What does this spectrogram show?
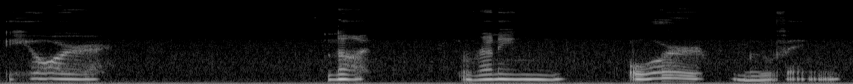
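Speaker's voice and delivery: halting, with long pauses; slow, cautious and confused; hesitant puzzlement. Acted. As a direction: feel out each word slowly and softly.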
